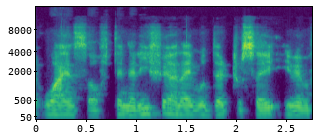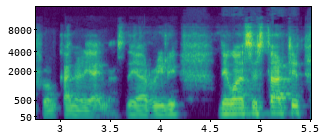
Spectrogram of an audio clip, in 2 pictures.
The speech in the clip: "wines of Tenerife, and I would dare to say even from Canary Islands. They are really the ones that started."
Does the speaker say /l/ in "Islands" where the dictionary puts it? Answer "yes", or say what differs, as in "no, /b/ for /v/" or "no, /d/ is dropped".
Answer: no, /n/ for /l/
